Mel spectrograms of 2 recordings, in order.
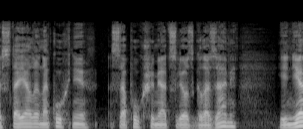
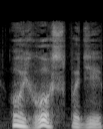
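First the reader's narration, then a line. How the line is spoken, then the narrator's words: Moaning. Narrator (Russian): простонала Ольга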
